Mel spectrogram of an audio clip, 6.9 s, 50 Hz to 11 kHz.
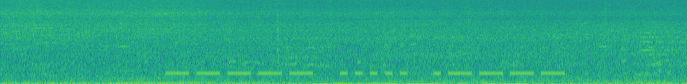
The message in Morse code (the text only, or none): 051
